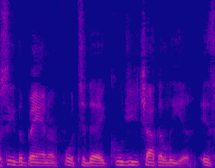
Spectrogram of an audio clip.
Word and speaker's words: Kujichagulia: regular page you'll see the banner for today cooi chakala is how you pronounce it kuoi chakala selfdetermination the second day of K Quanza U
